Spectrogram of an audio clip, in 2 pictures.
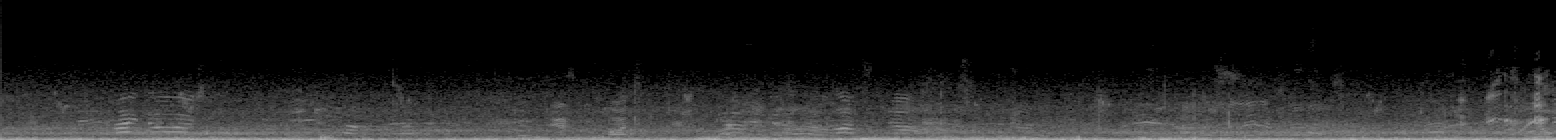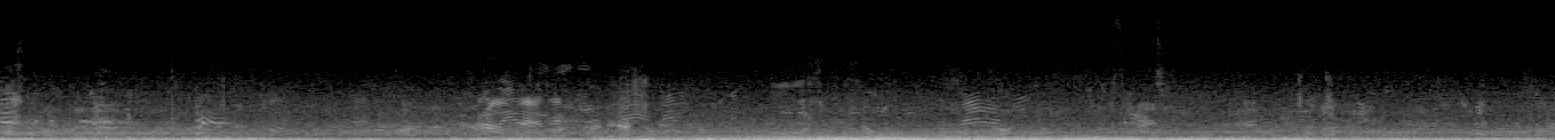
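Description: Young players shout to each other in the distance.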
